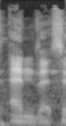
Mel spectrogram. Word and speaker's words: Endlesss: Well, that's why I keep saying Endless. Is that how you say it, or is that just me? – No, I do. When we're talking about it with the team, it's just Endless.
